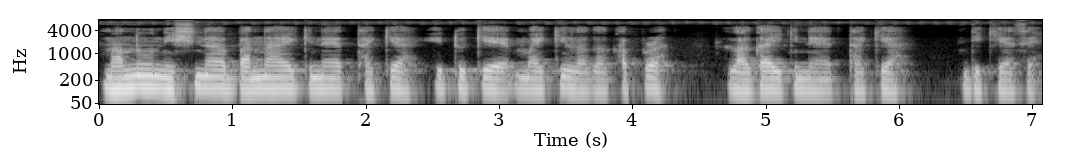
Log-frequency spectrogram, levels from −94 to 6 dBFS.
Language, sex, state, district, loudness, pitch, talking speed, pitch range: Nagamese, male, Nagaland, Dimapur, -19 LUFS, 115 Hz, 125 wpm, 110-120 Hz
